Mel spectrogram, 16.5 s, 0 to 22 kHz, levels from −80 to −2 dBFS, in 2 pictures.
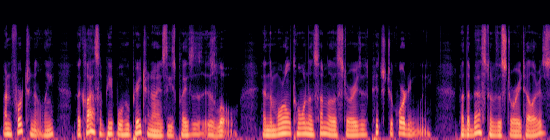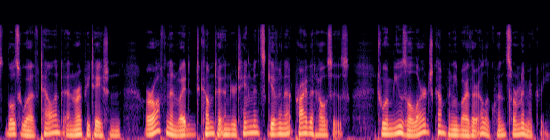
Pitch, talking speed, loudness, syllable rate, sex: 115 Hz, 200 wpm, -18 LUFS, 7.0 syllables/s, male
